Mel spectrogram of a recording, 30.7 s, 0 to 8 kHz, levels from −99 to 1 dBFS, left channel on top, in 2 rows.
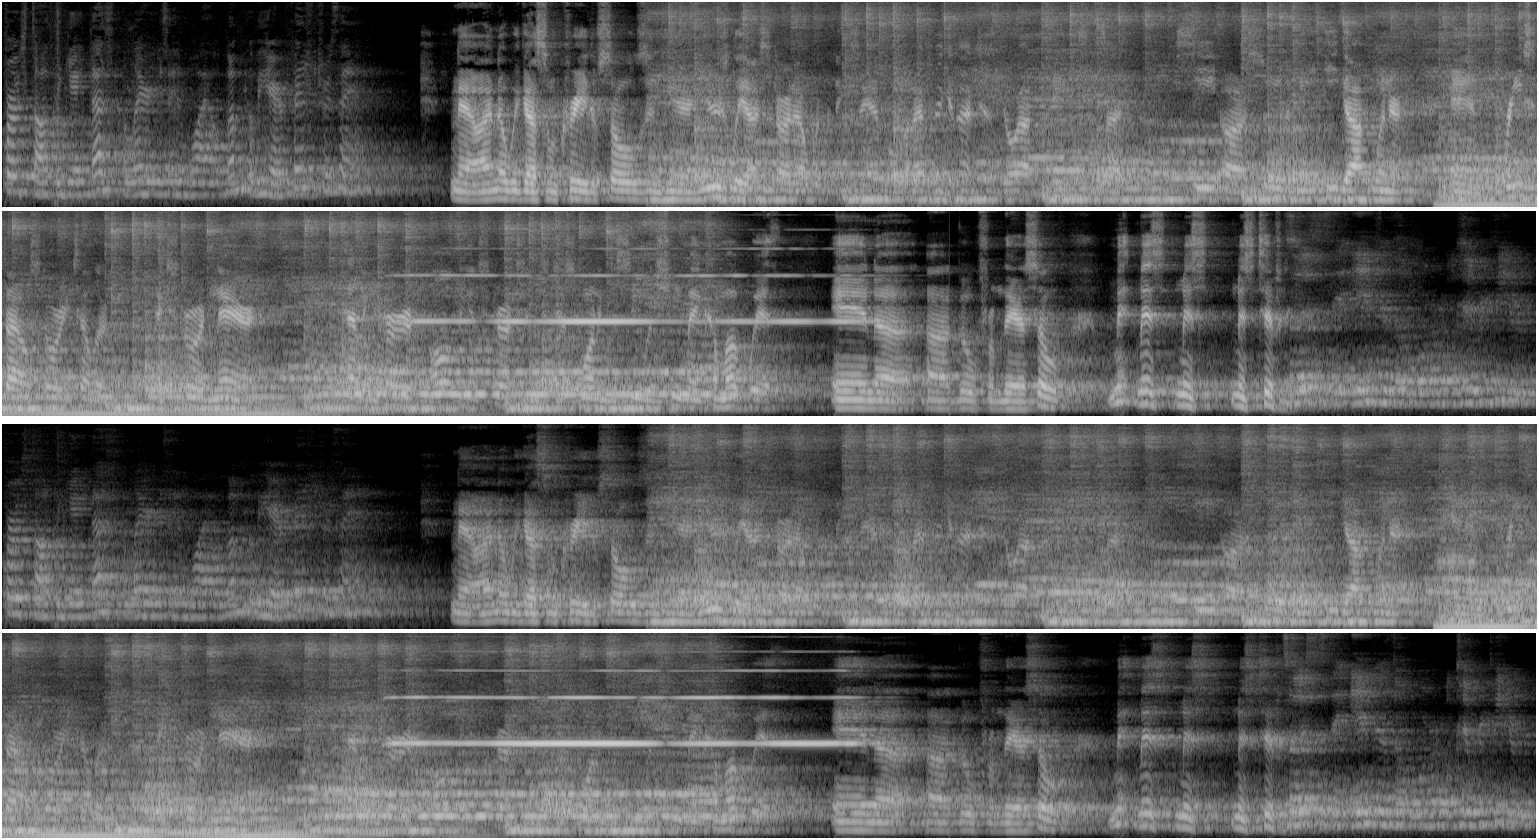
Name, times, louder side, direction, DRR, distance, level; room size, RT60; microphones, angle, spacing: voice 1, 0.0-3.6, left 1 dB, 85° left, 6 dB, 1.1 m, -41 dB
voice 2, 4.5-11.2 11.7-16.4 16.9-17.9 18.7-23.1 23.6-28.2, left 5 dB, 65° left, 12 dB, 0.5 m, -33 dB
sound 1, 6.4-22.5, equal, 30° left, 2.6 m, -32 dB
sound 2, 14.3-20.2, right 5 dB, 85° right, 0.4 m, -35 dB
Wind instrument woodwind instrument, 19.1-23.9, right 5 dB, 35° right, 0.7 m, -28 dB
voice 3, 28.2-30.5, equal, 60° right, -4 dB, 1.9 m, -39 dB
12.0 x 11.5 x 4.7 m, 2.5 s
head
